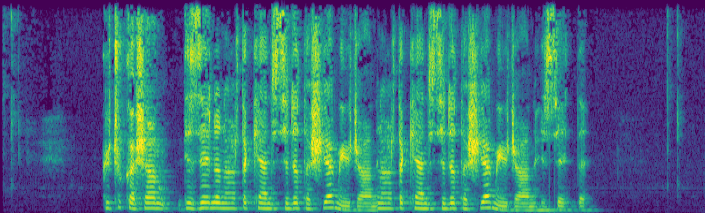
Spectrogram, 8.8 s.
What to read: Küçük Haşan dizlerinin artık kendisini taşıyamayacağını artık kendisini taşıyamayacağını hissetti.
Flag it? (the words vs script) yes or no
no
